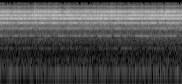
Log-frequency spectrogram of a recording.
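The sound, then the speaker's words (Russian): An electric school bell rings for the start of class, giving a continuous, bright metallic ringing that holds at an even loudness throughout, with no voices. “Звонок на урок.”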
